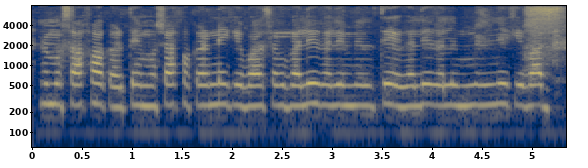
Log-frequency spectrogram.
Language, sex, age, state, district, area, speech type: Urdu, female, 18-30, Bihar, Supaul, urban, spontaneous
